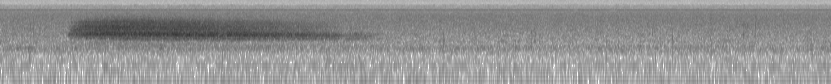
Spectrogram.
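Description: A man's long breathy 'shhh' hiss, lasting about a second and a half from shortly after the start and fading away, followed by faint room hum.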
